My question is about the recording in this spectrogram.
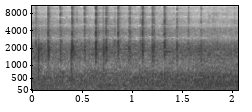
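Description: A rapid, evenly spaced run of light clicks, like camera shutters firing in bursts, over a faint low hum of outdoor crowd ambience.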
